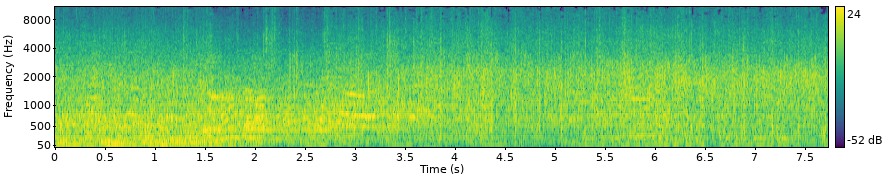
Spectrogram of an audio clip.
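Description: Players slap hands together in high fives.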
